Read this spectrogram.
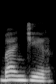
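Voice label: "banjir", Indonesian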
